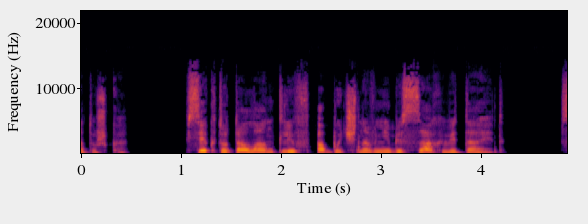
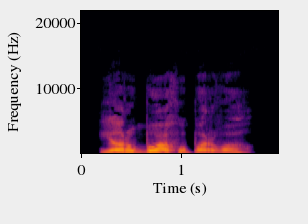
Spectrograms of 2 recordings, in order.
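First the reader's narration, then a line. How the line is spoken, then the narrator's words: Hiss through teeth. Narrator (Russian): зашипела сквозь зубы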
